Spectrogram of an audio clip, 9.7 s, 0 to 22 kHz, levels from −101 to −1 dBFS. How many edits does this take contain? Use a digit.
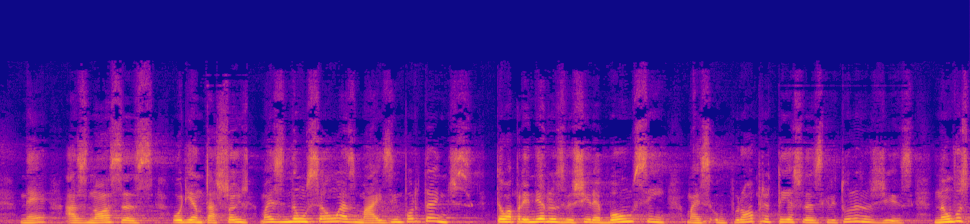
2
